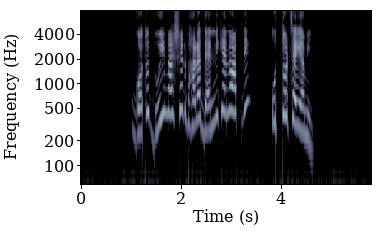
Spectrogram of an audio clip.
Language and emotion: Bengali, angry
